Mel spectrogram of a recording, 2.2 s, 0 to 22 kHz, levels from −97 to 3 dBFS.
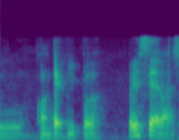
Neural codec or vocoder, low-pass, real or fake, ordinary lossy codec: codec, 16 kHz in and 24 kHz out, 1.1 kbps, FireRedTTS-2 codec; 7.2 kHz; fake; none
